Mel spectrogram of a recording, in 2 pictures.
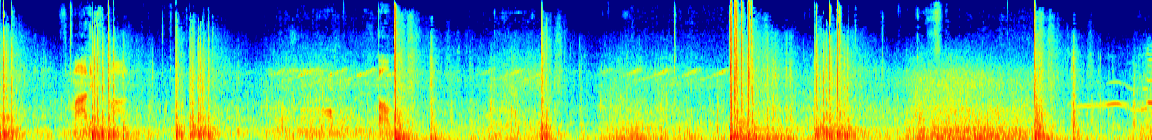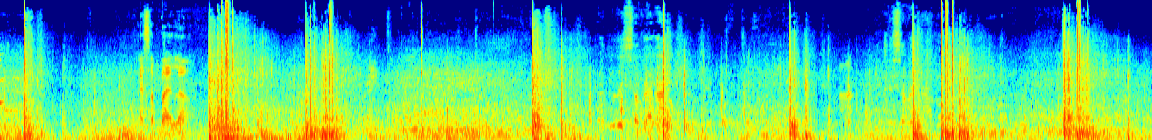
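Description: Fireworks burst with loud booming bangs, echoing across the open air.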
